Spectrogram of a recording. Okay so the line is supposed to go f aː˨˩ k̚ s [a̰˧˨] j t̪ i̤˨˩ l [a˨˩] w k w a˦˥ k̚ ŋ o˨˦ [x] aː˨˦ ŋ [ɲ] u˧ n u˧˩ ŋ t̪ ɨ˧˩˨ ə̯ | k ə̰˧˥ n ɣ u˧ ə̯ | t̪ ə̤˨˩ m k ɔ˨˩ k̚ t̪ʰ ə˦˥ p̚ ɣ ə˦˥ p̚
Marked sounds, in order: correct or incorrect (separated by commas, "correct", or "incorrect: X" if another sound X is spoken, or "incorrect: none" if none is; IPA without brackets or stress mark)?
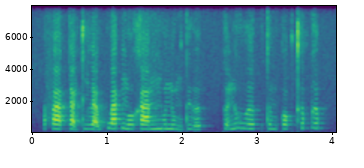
correct, incorrect: a̰˧˥, correct, correct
